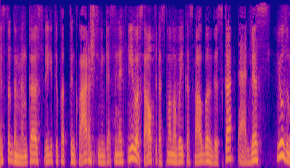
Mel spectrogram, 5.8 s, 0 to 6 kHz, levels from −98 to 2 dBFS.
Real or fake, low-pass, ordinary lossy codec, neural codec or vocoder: fake; 5.4 kHz; AAC, 24 kbps; codec, 16 kHz, 1 kbps, FunCodec, trained on Chinese and English, 50 frames a second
